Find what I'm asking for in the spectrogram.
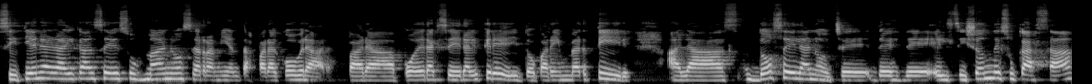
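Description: At a fairly slow pace and with a Rioplatense accent, the voice keeps ordinary pitch variation, hardly any pauses and very even loudness against a quiet background. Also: woman, fairly high pitch for a woman. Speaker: business executive. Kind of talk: interview.

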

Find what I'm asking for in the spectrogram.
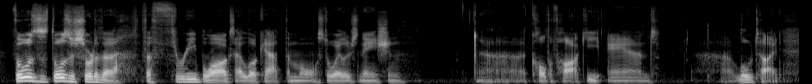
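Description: With a Canadian accent, a man speaks in a very deep, low voice with lively intonation and big swings in loudness, on a very clean recording with a silent background. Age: 30s. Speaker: hockey blog editor. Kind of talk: casual interview. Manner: halting, many repeated words.

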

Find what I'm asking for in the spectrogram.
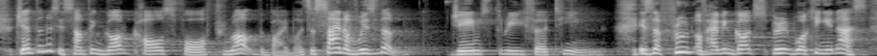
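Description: A man with a Singaporean accent, high-pitched for a man, at a moderate pace with lively intonation. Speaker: associate pastor. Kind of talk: sermon. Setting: church.

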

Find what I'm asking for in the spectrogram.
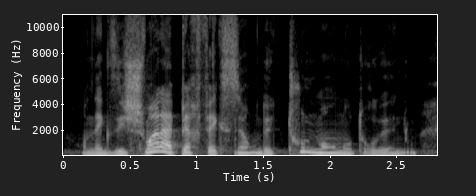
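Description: A woman with a Quebec accent talks at a fairly quick pace in a fairly high, somewhat breathy voice. The recording is very clean, with a silent background. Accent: Québécois French. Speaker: podcast host. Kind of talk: monologue intro; interview. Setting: studio.

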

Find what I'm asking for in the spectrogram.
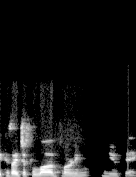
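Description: A woman's fairly low-pitched voice with an American accent. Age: 50s. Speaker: fitness coach and veteran. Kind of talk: casual interview chat.

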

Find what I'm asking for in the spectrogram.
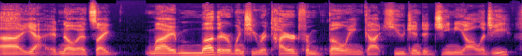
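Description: A man with a West Coast US accent speaks at a fairly slow pace and a fairly low pitch, using ordinary pitch variation. The recording is very clean, with a silent background. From US Pacific Northwest, Seattle area. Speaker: business owner. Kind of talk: casual interview.

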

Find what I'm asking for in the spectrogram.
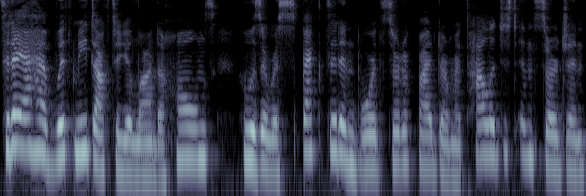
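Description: A woman with an unremarkable speaking voice talks at a fairly quick pace, her intonation lively. The recording is very clean, with a silent background. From Florida. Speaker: podcast host. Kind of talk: scripted narration.

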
